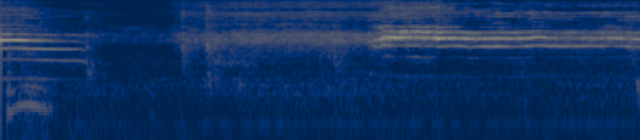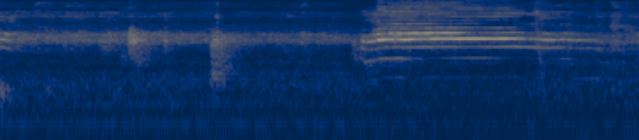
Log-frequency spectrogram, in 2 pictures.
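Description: A cat meows loudly and insistently, with drawn-out, strained cries repeating several times in close succession, the strongest calls near the start and end, with no talking.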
